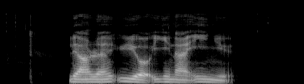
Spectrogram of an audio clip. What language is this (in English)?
Chinese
